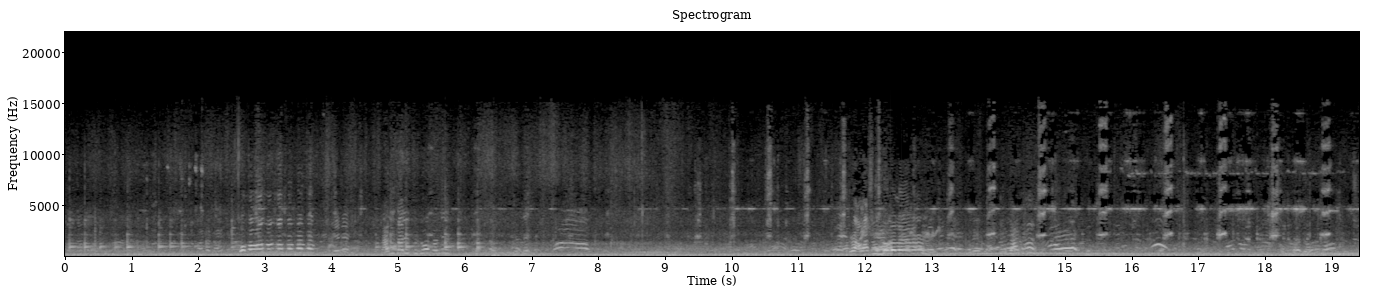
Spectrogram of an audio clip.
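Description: A crowd of young men shouts and cheers outdoors nearby.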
